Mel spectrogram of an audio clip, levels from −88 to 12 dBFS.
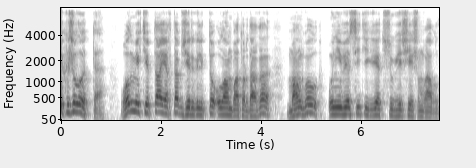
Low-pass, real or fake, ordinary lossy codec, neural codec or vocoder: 7.2 kHz; real; none; none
